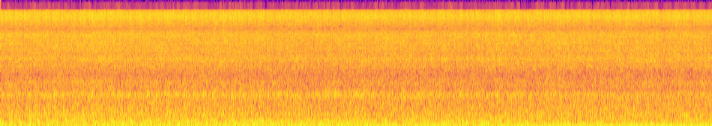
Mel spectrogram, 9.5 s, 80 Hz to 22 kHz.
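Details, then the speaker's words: 2007 Chevrolet Avalanche at cold idle right after a rear end install (3.73 gears), not started in a while: loud, even, loping V8 rumble holding a steady beat with no knocks, misses or ticks; running good. "What they say in the old days, we spit water, it running good, boy. It running real good. That thing loping, ain't it?"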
